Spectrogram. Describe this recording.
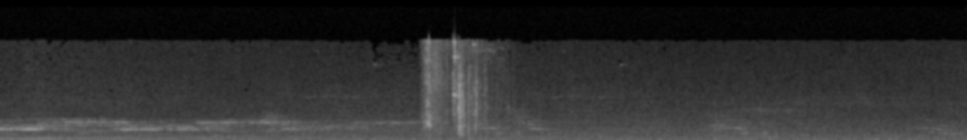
A distant siren sounds while a cat meows followed by a gun locking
